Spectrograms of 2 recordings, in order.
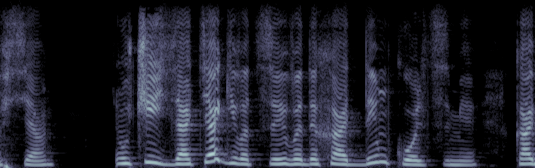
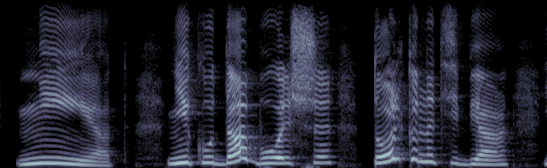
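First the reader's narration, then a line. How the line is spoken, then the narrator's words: Laughing. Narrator (Russian): Я рассмеялась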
